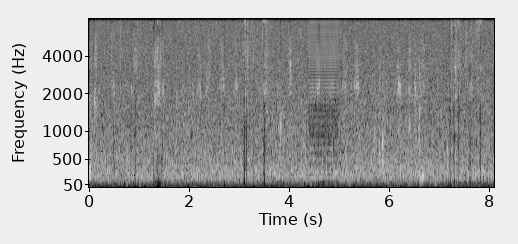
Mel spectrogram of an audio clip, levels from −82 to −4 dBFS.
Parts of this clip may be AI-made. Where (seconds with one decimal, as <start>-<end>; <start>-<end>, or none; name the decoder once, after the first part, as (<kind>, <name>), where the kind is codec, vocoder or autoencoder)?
4.4-5.0 (vocoder, BigVGAN v2)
